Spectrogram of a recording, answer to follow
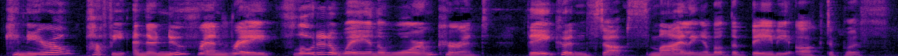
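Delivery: put-on bright, lively story read for kids; storytime reading. Teacher reading a story to her young class. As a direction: read it like a picture book to little ones. Reads story aloud to children.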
